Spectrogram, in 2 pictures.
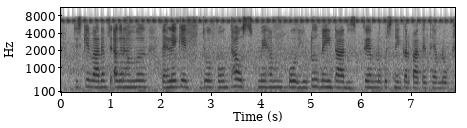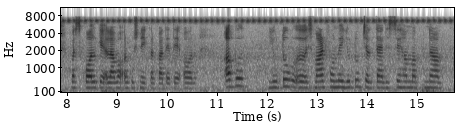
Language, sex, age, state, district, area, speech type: Hindi, female, 30-45, Uttar Pradesh, Sonbhadra, rural, spontaneous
